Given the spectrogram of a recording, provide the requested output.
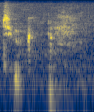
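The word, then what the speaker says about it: tuque: Pronounced Took. I was watching, I think, American player playing this the other day, and he pronounced it talk, and my brain flinched. It's always been a Took in my mind.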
